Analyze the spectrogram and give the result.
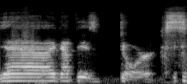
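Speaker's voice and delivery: mock scornful tone. Mimicking how the other person always says it, mock-disdainful tone. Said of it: "you always say it with such disdain in your in your voice. Like".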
